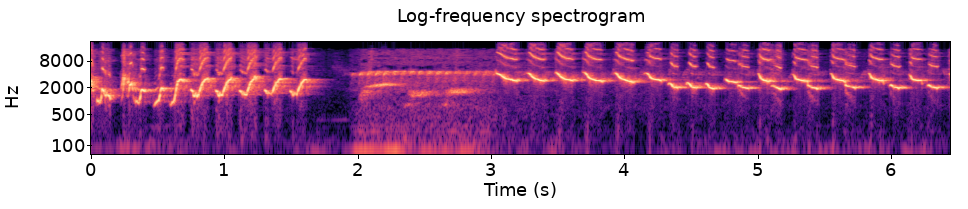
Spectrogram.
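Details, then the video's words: White-rumped shama (murai batu) from Medan in full song, used to rouse other birds to sing: fast repeated whistled upslurs, a brief buzzy pause, then a long steady series of rapid down-slurred whistled notes. "100% Ampuh mancing emosi Murai Batu Gacor"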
